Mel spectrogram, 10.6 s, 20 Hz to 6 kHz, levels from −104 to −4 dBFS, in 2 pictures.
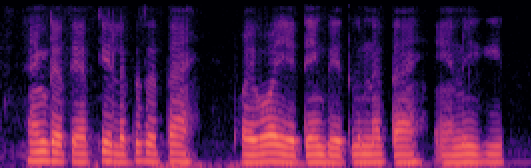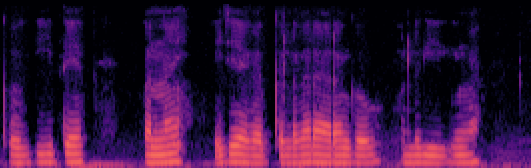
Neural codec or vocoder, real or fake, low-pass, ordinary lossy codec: none; real; 5.4 kHz; none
